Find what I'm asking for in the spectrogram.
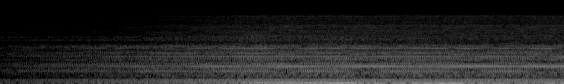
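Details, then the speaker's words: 2017 BMW 5 Series F11 with new air suspension compressor fitted to fix rear sag: steady electric buzz with low hum builds smoothly as it raises the car; healthy, should reach at least 10 bar. "The moment of truth, can this new compressor raise this vehicle?"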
